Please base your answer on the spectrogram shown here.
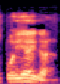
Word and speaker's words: Boyega: I know I'm pronouncing his name fucked up. No, you said it pretty close, Boyega.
